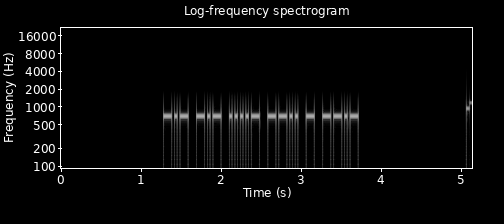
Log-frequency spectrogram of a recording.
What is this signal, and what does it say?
Morse code, heard as a keyed tone, about 34 wpm, 700 Hz. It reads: KK4ZTQ
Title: USA Call Signs Repeated 3x 35wpm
